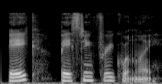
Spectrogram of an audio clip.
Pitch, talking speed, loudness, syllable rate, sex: 180 Hz, 110 wpm, -20 LUFS, 4.7 syllables/s, female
